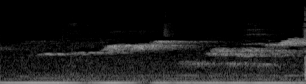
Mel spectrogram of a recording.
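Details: White-rumped shama, a long-tailed bird in captive breeding, giving long clear whistled notes that climb in steps, over a loud steady low hum.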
